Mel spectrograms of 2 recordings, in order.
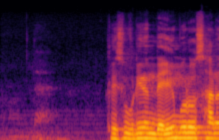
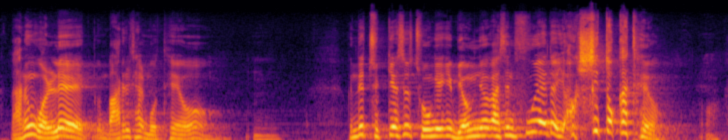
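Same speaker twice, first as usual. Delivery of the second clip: higher, whiny voice of a stubborn refuser; stubborn Moses whining; 6 semitones higher, 4 dB louder than usual. Acted. Pastor voicing Moses refusing God, whiny and higher. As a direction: play Moses digging in his heels, pleading to be left alone.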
